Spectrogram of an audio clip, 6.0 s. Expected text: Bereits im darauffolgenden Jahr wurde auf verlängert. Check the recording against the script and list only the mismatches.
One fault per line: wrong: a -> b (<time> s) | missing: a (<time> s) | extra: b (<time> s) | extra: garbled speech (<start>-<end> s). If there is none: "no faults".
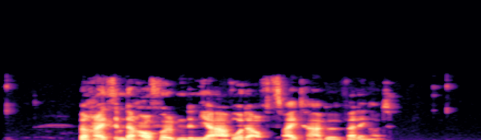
extra: zwei Tage (3.4 s)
